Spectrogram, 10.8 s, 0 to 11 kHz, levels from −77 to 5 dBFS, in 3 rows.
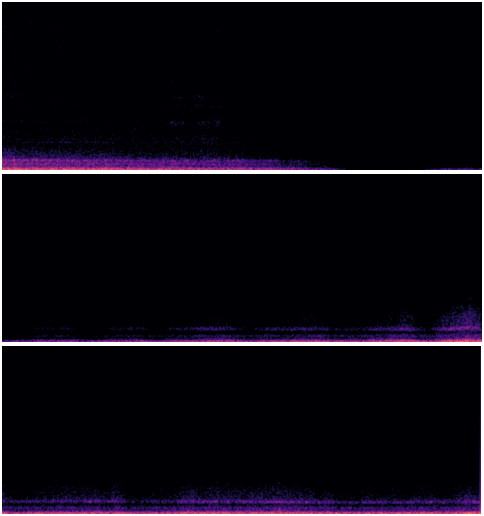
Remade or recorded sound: recorded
